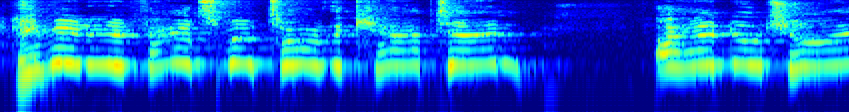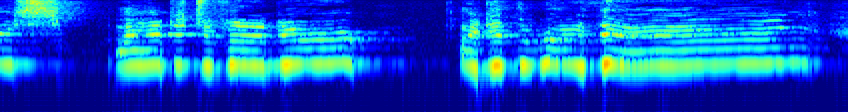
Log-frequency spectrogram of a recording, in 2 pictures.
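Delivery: high, loud, desperate yelling to justify himself; frantic shout. Retold or imitated. Crazed sergeant justifying the shot to everyone, frantic high shout. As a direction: shout it out like you're pleading your case after a shooting. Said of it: "vocally trying to say out loud and justify himself".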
